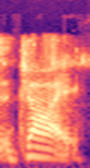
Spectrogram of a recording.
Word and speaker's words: Zhai: Cynthia Zhai. And is that the correct pronunciation of your last name, Cynthia? It's Zhai.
